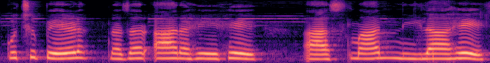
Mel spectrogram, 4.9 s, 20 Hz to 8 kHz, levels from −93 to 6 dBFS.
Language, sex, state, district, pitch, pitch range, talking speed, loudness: Hindi, female, Madhya Pradesh, Bhopal, 245 Hz, 230-255 Hz, 110 wpm, -14 LUFS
